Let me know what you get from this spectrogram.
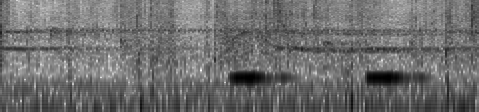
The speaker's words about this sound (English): what is that beeping noise? Don't worry about it.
